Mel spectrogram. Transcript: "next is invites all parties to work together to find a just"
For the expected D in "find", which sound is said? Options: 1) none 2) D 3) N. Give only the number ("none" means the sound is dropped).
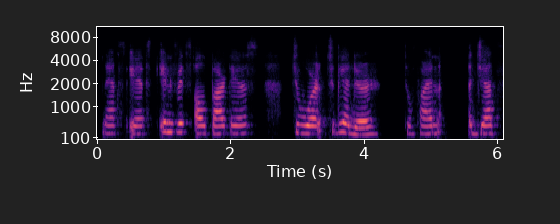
2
